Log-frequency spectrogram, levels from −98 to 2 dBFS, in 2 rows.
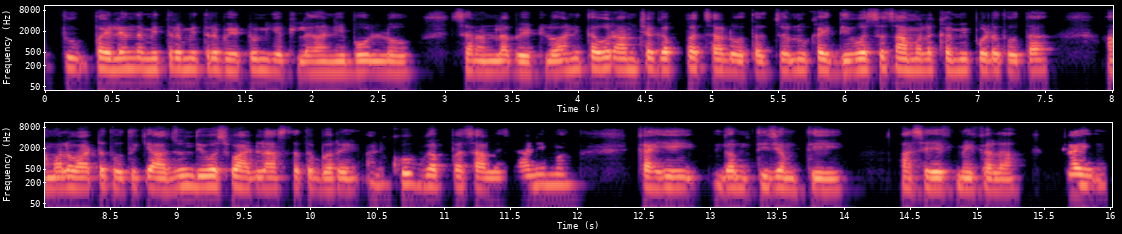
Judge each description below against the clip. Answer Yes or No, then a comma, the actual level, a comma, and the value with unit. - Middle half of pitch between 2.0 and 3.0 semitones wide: Yes, narrow, 2.6 semitones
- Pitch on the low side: No, medium, 150 Hz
